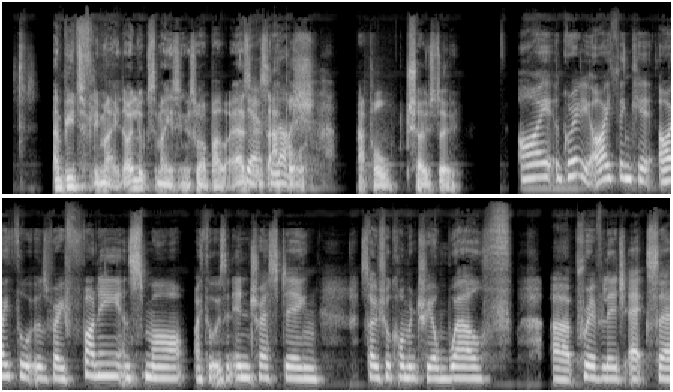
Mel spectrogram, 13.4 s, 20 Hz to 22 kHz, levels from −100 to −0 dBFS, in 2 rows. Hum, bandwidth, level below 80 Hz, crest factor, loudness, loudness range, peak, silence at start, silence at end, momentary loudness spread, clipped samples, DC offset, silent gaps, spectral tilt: none; 19.5 kHz; -62 dBFS; 14 dB; -19 LUFS; 2 LU; -4 dBFS; 0.15 s; 0 s; 9 LU; under 0.1%; under 0.1%; 0.40-0.50 s, 3.47-3.53 s, 4.74-4.97 s, 5.06-5.15 s; -5 dB/octave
